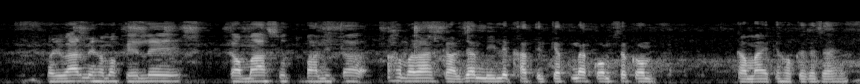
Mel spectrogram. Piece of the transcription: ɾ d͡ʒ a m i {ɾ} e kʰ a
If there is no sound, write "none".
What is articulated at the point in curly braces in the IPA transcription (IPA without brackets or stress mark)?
l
